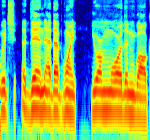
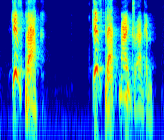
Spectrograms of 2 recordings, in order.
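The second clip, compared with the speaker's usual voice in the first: very high, squeaky, swooping menacing voice; 10 semitones higher than usual. Voicing Meepo pointing a knife at the goblin: demanding in character. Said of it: "he kinda looks him dead in the eye and he says".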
